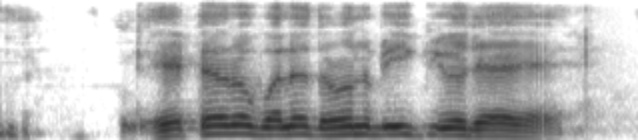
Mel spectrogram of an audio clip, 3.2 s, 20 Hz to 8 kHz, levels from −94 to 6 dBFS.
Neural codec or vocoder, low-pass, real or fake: codec, 16 kHz, 2 kbps, FunCodec, trained on LibriTTS, 25 frames a second; 7.2 kHz; fake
